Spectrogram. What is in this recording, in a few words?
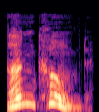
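"uncombed", British English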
